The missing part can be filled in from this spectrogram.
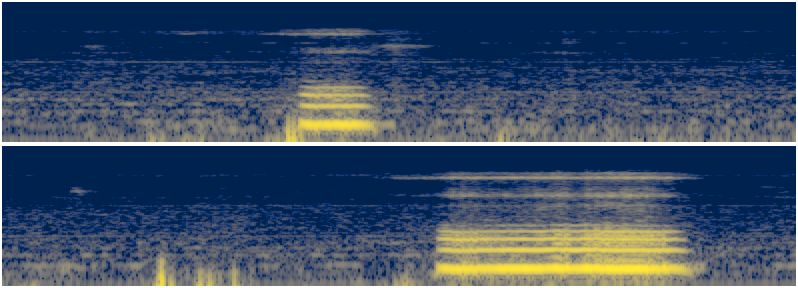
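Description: Two loud, horn-like snores, one short and one long, with quiet breathing between them. Loud tonal snoring during sleep.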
